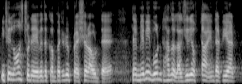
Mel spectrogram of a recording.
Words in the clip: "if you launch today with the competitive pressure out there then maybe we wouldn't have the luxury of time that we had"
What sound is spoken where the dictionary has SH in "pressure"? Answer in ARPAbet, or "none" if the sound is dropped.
SH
